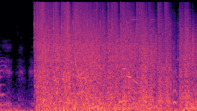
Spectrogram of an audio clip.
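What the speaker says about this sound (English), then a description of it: "They're shooting me!" Dense gunfire in the Call of Duty video game, at the Brecourt Manor battle: a sudden loud onset that becomes a continuous roar of overlapping shots and rapid bursts, sustained close and heavy to the end.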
